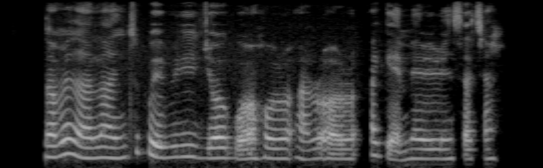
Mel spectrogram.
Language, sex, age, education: Igbo, female, 15-29, tertiary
